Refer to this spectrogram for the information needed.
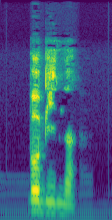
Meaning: plural of bobine
- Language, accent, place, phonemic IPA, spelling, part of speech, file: French, France, Lyon, /bɔ.bin/, bobines, noun, LL-Q150 (fra)-bobines.wav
